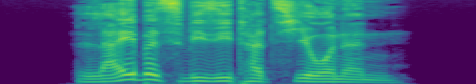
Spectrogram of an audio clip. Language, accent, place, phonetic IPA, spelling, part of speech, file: German, Germany, Berlin, [ˈlaɪ̯bəsvizitaˌt͡si̯oːnən], Leibesvisitationen, noun, De-Leibesvisitationen.ogg
- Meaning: plural of Leibesvisitation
